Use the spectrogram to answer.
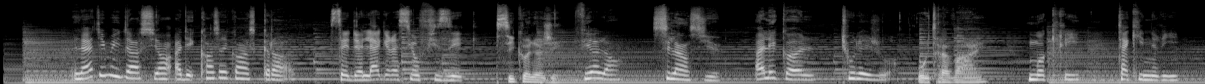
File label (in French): Publicite sensibilisation; Cycle de la violence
